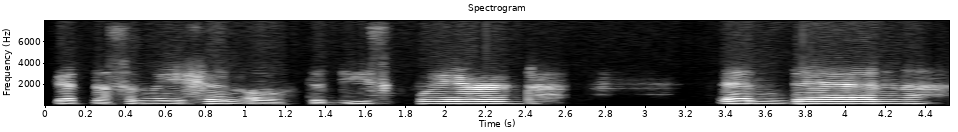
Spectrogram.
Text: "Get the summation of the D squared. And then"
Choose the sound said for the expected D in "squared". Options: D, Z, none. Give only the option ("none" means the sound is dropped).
D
